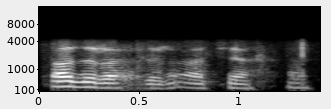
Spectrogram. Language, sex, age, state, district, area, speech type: Nepali, male, 30-45, West Bengal, Kalimpong, rural, conversation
